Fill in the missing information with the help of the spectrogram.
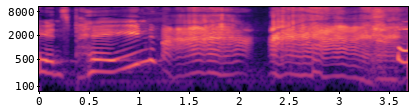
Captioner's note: pained gurgling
